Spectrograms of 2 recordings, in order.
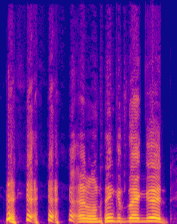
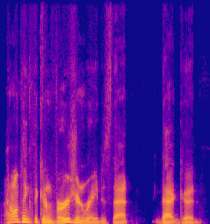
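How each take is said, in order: First: High, laugh-filled repeat. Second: Said in the usual way. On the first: Real, not acted. Streamer cracking up over the conversion rate, laughing. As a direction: say it through giggles, pitched up.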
